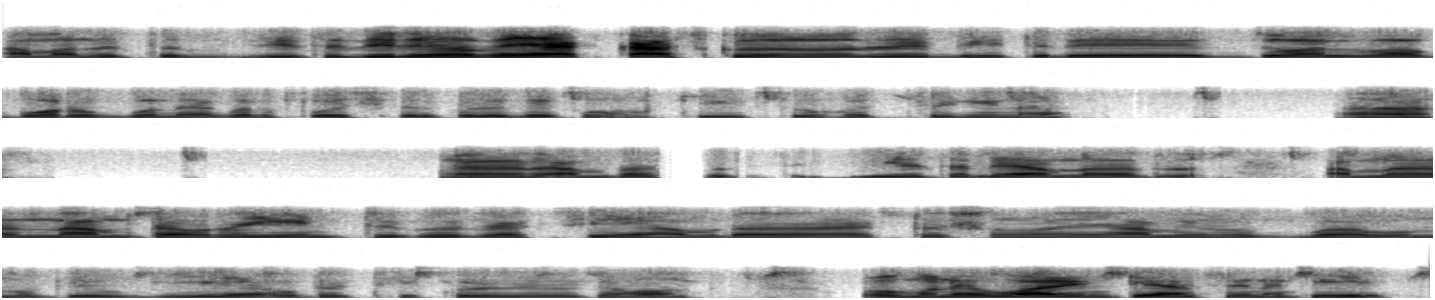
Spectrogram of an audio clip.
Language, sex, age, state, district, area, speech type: Bengali, male, 18-30, West Bengal, Birbhum, urban, conversation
